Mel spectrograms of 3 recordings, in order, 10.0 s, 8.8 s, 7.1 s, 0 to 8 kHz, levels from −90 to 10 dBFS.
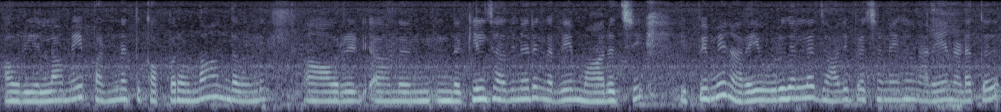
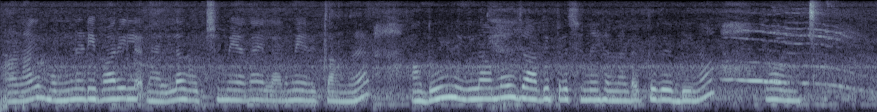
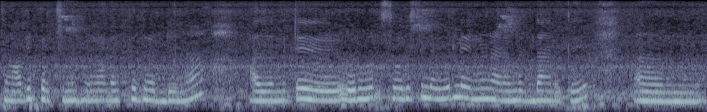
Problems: continuous background conversations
